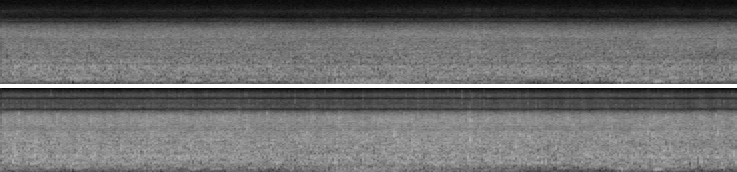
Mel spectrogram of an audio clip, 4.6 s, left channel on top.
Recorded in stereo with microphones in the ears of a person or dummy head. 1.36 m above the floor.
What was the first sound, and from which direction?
Running water, 60° right (ahead or behind).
